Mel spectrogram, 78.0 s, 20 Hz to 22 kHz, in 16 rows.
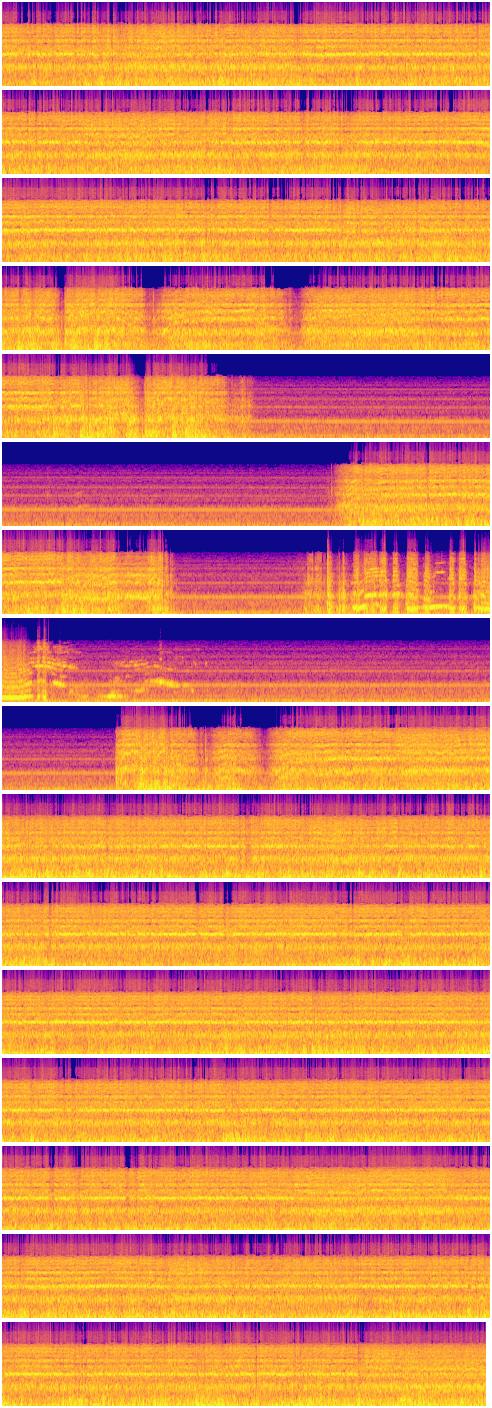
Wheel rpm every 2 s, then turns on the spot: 230, 230, 230, 220, 230, 230, 230, 200, 140, 190, 170, 10, 0, 10, 200, 70, 0, 0, 0, 0, 100, 200, 230, 230, 230, 230, 230, 230, 230, 230, 230, 230, 230, 220, 230, 230, 230, 230, 220.
20-22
